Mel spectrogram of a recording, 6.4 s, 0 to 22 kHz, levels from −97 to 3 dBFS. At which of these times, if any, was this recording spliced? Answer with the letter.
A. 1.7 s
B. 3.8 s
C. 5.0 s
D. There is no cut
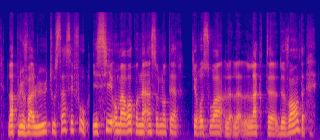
A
